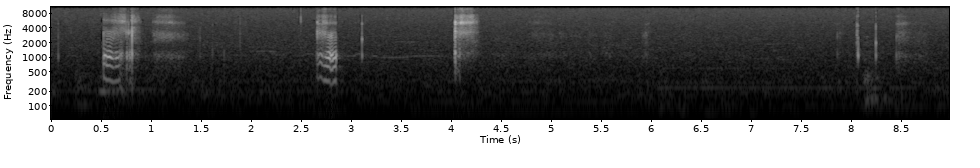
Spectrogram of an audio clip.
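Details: Newborn baby with hiccups: short, sudden squeaky jolts about every two seconds, with pauses between them.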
